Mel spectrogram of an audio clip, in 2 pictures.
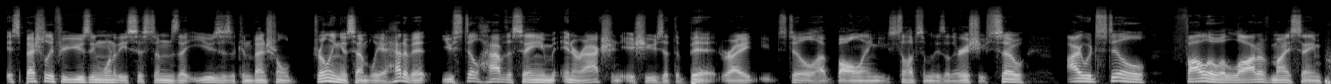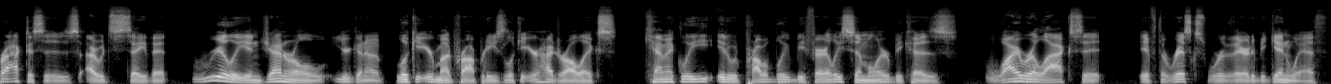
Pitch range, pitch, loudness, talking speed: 95-110 Hz, 100 Hz, -18 LUFS, 200 wpm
